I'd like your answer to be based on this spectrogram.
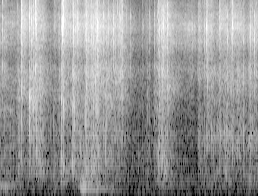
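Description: Paper crinkling and rustling as a handmade shaker card is opened, close and fairly quiet, with bursts of crisp crackle coming and going over a few seconds and no talking.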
